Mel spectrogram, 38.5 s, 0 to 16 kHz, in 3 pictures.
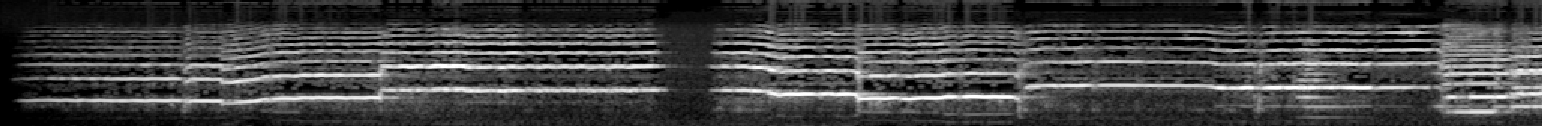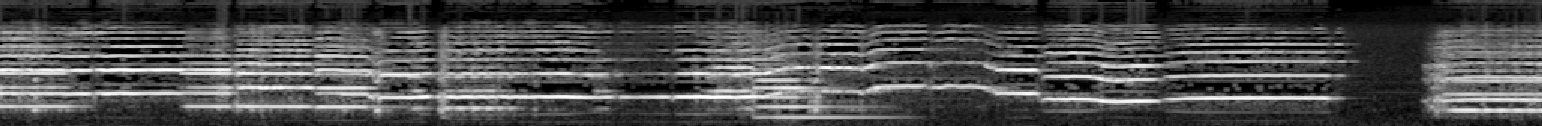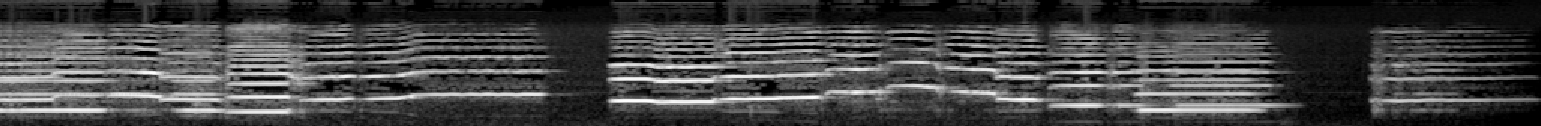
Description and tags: Voli playing 1
Small clip used in a play, where viol was played off stage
